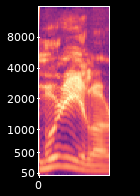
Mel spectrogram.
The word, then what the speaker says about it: Murilo: I think I broke the pronunciation. Murilo, right?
